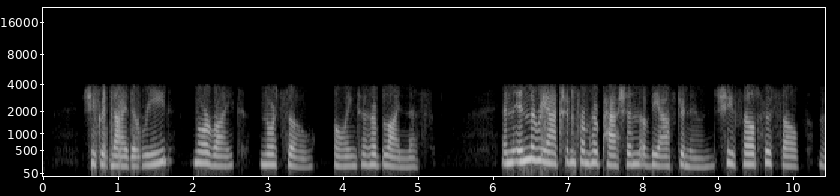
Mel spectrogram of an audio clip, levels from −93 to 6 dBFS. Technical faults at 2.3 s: Speex codec

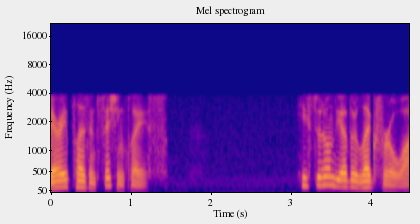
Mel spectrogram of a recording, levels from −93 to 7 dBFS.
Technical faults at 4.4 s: none

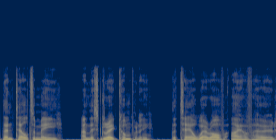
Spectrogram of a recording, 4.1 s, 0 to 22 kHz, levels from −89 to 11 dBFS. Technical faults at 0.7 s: none

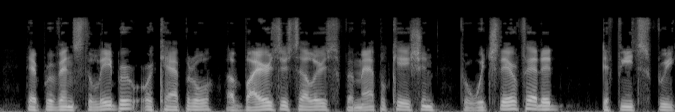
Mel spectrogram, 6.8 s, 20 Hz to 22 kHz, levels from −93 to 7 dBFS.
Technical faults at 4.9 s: none

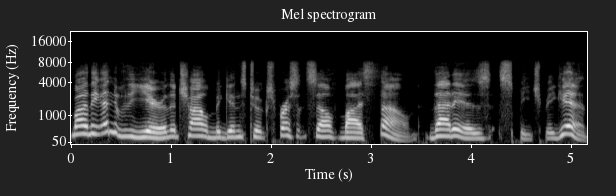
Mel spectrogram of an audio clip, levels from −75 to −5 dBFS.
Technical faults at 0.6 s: none

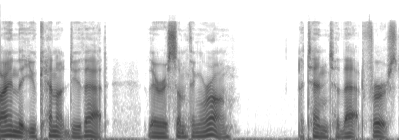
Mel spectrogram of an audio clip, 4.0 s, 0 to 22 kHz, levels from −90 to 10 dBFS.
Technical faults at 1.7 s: none

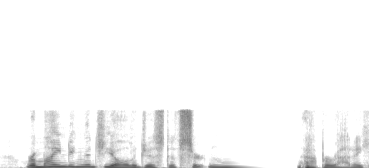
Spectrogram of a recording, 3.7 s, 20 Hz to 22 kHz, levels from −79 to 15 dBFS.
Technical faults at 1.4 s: none

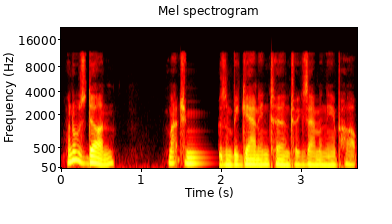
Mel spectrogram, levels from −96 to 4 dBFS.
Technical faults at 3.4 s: none

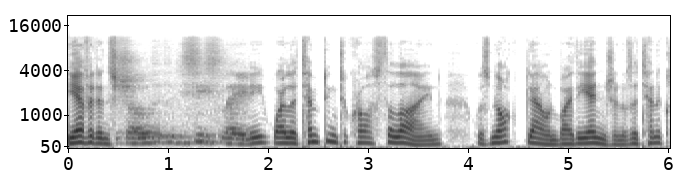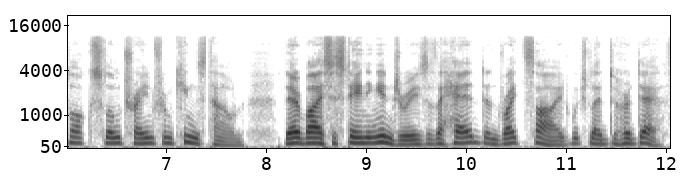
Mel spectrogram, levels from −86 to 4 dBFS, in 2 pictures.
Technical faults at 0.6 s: switch to a distant microphone

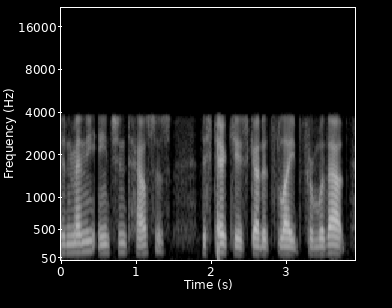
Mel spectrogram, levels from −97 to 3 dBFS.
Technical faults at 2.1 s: packet loss with pitch repetition

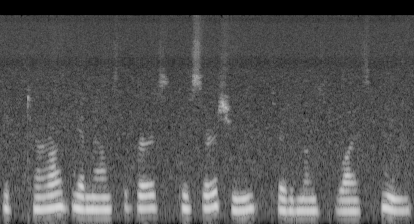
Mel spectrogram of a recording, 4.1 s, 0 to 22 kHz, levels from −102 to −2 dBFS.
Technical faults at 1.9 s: noise suppressor artifacts; speech cut by the noise suppressor

